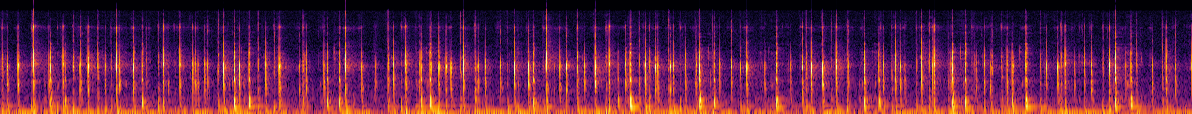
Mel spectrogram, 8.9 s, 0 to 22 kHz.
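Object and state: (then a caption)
Mechanical keyboard with plastic keycaps. Fingertips type continuously on a mechanical keyboard with cream and purple plastic keycaps. The result is a steady, dense stream of short, bright clacks, strongest around 2 kHz, with very little low end. Each keystroke dies away almost instantly.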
